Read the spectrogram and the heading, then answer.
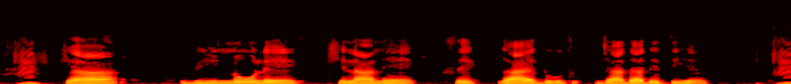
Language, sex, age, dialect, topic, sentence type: Hindi, female, 36-40, Kanauji Braj Bhasha, agriculture, question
